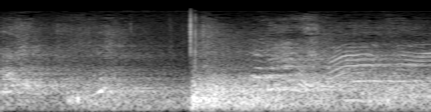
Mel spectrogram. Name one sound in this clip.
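A body slams onto the ring mat with a loud thud.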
